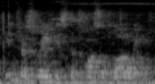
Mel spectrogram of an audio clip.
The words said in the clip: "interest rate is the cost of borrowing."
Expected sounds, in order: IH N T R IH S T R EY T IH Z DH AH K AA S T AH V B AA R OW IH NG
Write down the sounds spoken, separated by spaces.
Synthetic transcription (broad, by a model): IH N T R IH S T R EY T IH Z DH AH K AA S AH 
